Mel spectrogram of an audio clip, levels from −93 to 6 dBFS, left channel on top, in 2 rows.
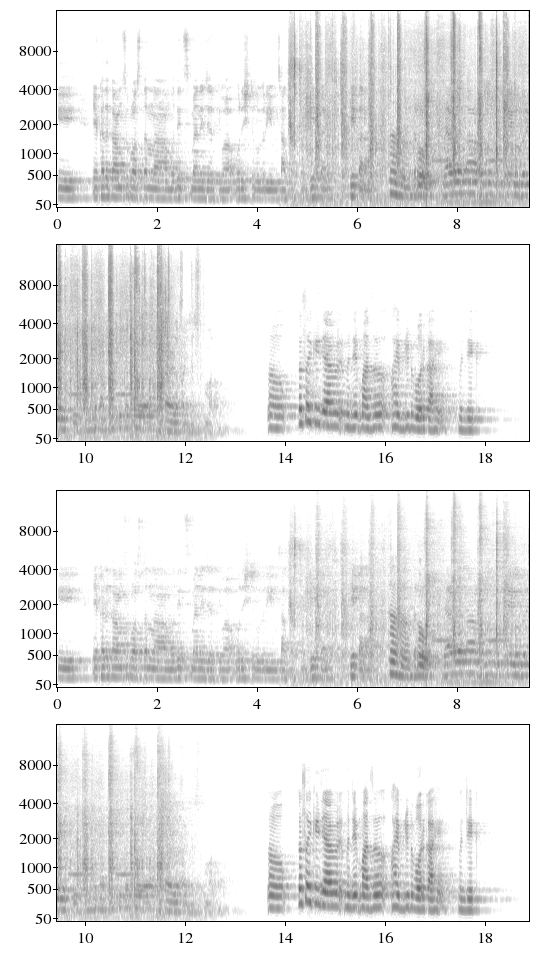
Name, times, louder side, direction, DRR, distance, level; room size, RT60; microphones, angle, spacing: voice 1, 0.0-6.4 7.1-7.4 7.7-12.7, left 2 dB, 75° left, 2 dB, 1.6 m, -55 dB
sound 1, 4.6-12.3, left 10 dB, 55° left, 0.4 m, -47 dB
Telephone, 4.6-4.8 5.0-5.2 6.1-6.2 6.5-6.6 7.4-7.7 8.4-8.8 9.5-9.9 10.5-10.8 11.6-11.7 12.0-12.7, equal, 30° right, 5.0 m, -65 dB
voice 2, 6.6-7.5 13.6-14.0 14.3-17.2 17.5-17.8, right 3 dB, 80° right, 8 dB, 0.9 m, -46 dB
22.0 x 13.0 x 3.9 m, 1.3 s
head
